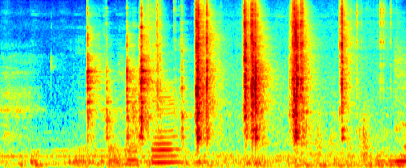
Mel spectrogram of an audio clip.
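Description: Metal grinding plate of a KitchenAid meat-grinder attachment clicking and clattering against the grinder head as it is fitted in place: a run of about a dozen sharp, uneven clicks, the loudest in the middle.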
